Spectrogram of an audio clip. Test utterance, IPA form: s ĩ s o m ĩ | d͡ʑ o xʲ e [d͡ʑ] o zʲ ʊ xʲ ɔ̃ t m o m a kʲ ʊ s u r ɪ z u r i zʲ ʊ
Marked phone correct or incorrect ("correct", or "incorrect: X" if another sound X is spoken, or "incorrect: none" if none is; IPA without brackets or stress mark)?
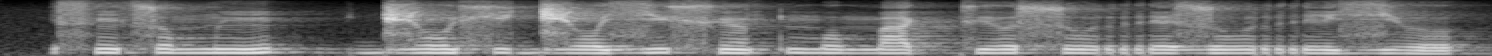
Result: correct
